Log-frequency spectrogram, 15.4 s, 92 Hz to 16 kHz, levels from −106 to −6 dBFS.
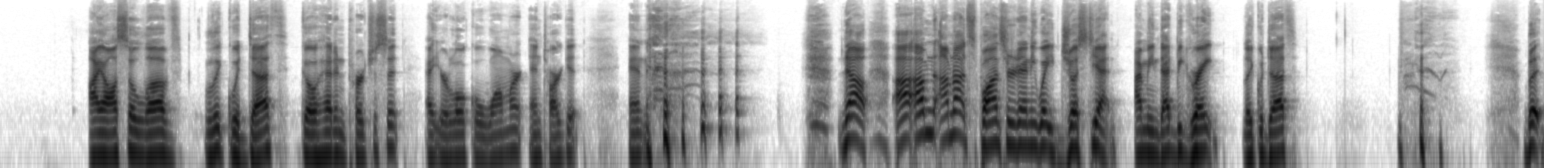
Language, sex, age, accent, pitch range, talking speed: English, male, 30-49, American, 120-170 Hz, 130 wpm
